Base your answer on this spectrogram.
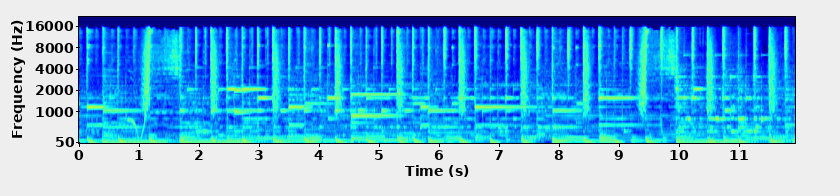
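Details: Loud background music with steady beats and sustained tones fills the whole stretch; no animal voice.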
